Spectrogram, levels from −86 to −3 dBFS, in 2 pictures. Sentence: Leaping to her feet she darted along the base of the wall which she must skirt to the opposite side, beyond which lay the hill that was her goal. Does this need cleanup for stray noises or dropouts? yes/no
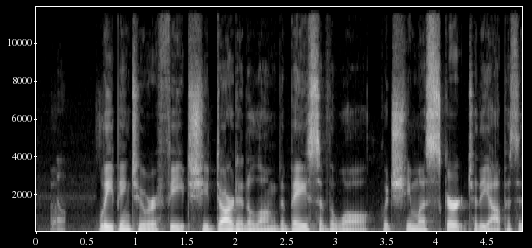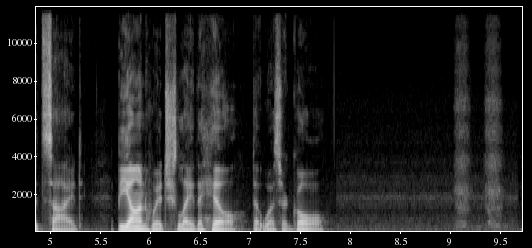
yes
